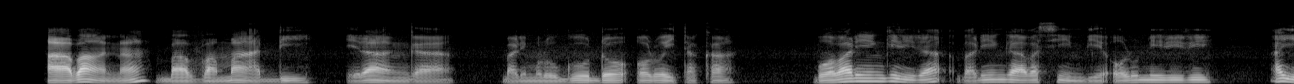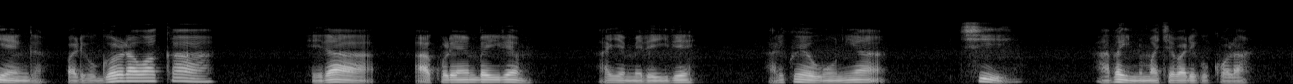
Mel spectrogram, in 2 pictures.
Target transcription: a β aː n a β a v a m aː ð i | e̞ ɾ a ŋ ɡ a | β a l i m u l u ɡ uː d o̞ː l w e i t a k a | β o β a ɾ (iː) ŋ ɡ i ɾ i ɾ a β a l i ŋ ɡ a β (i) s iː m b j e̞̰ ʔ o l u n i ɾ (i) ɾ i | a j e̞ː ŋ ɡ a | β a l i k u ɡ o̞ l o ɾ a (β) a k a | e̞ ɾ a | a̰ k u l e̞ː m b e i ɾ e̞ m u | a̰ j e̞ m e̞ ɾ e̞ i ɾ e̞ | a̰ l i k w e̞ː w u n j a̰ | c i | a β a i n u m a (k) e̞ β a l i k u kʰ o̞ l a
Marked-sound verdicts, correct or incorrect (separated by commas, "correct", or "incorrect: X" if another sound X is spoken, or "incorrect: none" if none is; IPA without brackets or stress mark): correct, incorrect: a, correct, incorrect: w, incorrect: c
